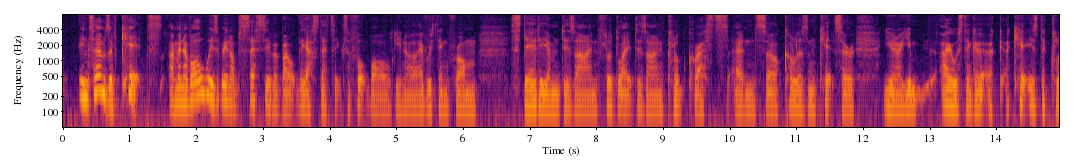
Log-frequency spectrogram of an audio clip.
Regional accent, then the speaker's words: Hull, Yorkshire and the Humber, United Kingdom; Okay, well, I'm from Hull.

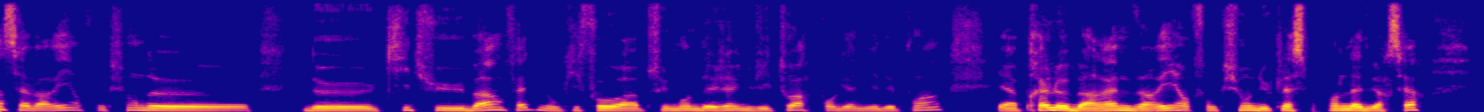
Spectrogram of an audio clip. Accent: Rennes, Brittany, France; Je viens de Rennes.

